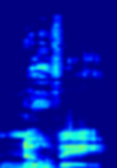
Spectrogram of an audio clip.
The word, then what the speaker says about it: novae: your notebook should have novae is how you say that word novae are landforms on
